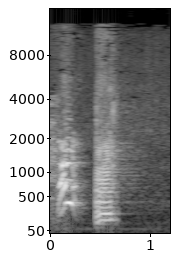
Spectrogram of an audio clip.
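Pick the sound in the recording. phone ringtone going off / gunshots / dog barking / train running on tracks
dog barking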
